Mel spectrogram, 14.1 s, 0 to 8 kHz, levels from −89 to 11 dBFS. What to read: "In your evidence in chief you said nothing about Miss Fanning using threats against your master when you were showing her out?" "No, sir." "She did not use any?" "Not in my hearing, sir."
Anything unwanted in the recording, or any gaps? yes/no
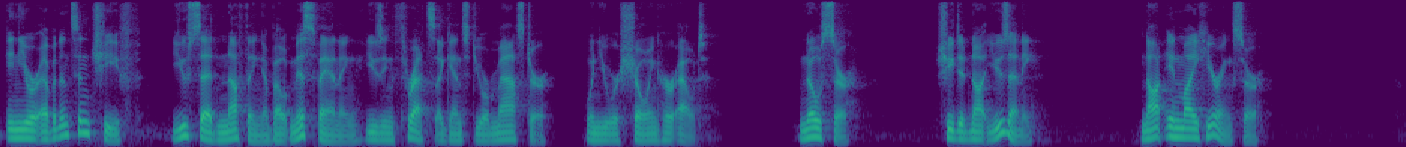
no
